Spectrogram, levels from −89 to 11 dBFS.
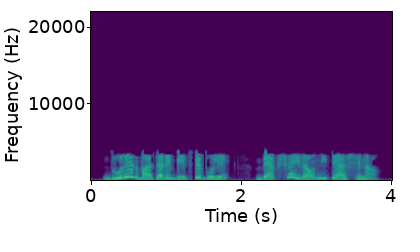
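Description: Throughout, the speech sounds dull and smeared, with nothing above 3.8 kHz, likely heavy AAC compression at a very low bitrate, around 16 kbps.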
